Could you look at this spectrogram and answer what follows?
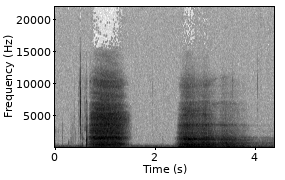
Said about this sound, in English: And now I'm going to take a deep breath for Miss Melissa the Bathtub Mermaid, and we're going to do this scene.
